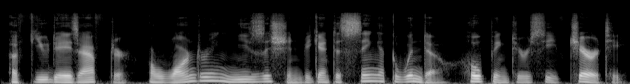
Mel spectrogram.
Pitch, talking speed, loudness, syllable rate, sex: 110 Hz, 160 wpm, -20 LUFS, 5.0 syllables/s, male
